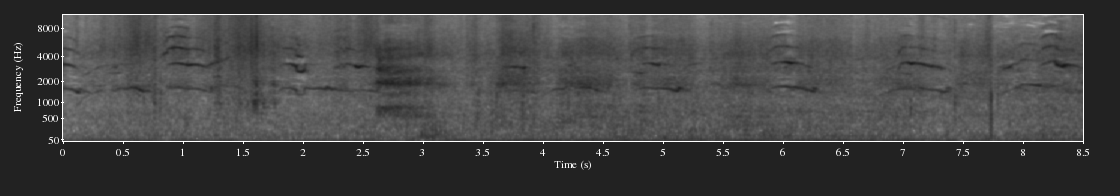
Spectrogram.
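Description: Cats meow repeatedly amid tornado damage after strong winds, short high cries scattered at irregular intervals over rustling, wind and shuffling outdoor noise.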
